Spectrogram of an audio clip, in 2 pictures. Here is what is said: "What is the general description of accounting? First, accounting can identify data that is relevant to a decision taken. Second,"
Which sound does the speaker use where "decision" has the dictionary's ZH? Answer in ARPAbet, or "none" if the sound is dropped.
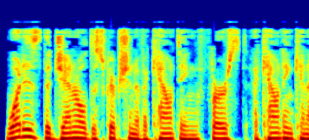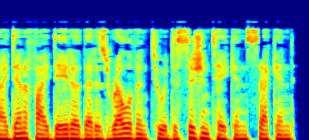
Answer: ZH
